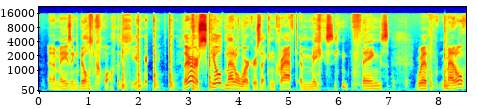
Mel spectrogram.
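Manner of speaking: speech mixed with laughter. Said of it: "I don't know why I'm laughing".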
